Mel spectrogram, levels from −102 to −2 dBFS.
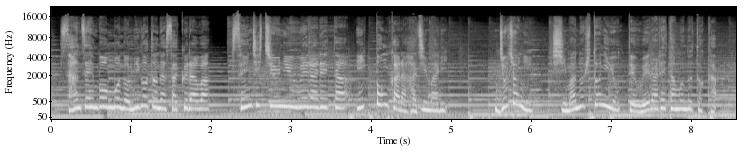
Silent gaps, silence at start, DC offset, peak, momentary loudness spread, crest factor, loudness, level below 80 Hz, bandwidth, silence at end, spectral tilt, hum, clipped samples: none; 0 s; under 0.1%; -2 dBFS; 5 LU; 16 dB; -18 LUFS; -32 dBFS; 17.5 kHz; 0 s; -4.5 dB/octave; none; under 0.1%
